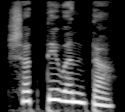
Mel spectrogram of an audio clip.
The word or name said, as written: ಶಕ್ತಿವಂತ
